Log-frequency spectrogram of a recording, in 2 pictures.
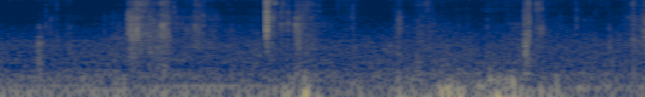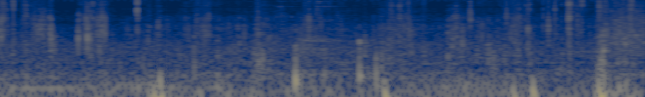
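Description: Footsteps on a concrete driveway: irregular scuffs and knocks over a low rumble on the microphone.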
